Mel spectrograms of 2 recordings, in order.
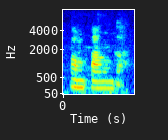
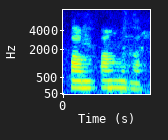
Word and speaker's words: Pampanga: I'm good at that, especially with that ng in there. I cannot make that sound.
